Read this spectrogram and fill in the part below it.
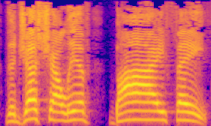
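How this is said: The stress is on "by faith".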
